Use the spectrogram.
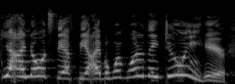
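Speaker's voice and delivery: high, exasperated youngster's voice; acted high-pitched fluster; flustered Peter. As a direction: protest in bewildered alarm. Peter flustered, answering his AI.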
